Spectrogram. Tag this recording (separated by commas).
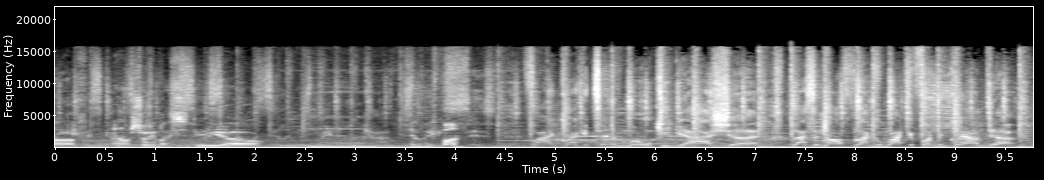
Music, Speech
